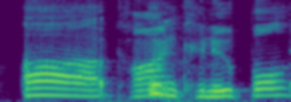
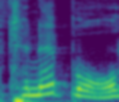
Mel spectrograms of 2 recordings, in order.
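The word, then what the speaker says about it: Knueppel: Knuppel? I think it's Knippel. Knippel? Yes. Oh, so we get that pronunciation. No, it is right. It's Knippel.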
